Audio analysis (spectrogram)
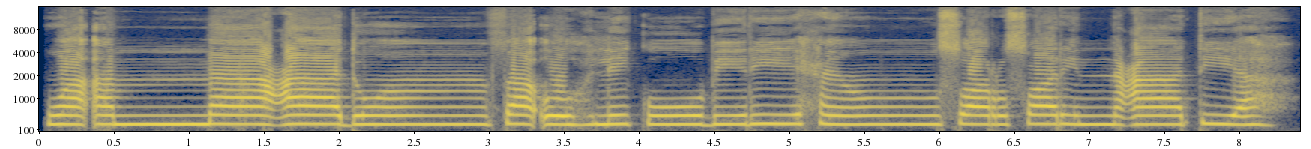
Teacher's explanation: حرف العین کی ادائیگی حلق کے درمیان والی حصے سے ہے · کلمت وَأَمَّا میں میم پہ تشدید ہے، لہذا ہم یہ حرف کو 2 حرف کے برابر پڑھیں گے کیونکہ تشدید کی اصلیت 2 حرف ہے.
